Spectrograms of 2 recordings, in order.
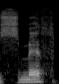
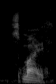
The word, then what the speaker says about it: Smythe: Andy, I think they're screaming for the Durham Smith prop. Smythe. Smythe. So last Friday I had a bad pronunciation day.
